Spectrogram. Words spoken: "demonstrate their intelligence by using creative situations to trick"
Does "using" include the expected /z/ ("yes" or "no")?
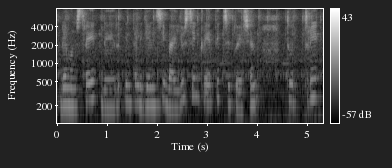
no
